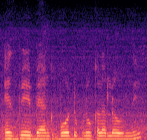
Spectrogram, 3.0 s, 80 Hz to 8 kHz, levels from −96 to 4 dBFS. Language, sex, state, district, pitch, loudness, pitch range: Telugu, female, Telangana, Hyderabad, 175 Hz, -16 LUFS, 170-175 Hz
